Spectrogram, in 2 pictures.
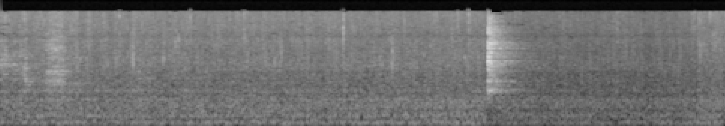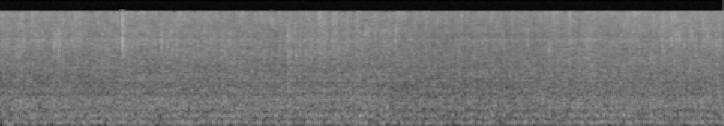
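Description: Pumpkin pieces simmering in thick piloncillo syrup in a stainless steel pot, a steady crackling sizzle as the syrup bubbles down near the end of cooking. There is a single sharp tap about three seconds in.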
